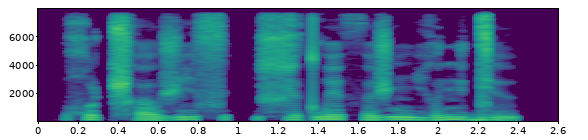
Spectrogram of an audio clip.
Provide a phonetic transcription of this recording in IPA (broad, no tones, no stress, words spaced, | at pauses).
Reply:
χʷɨʈ͡ʂʰɐʊ̯ʒis | ɕɘtwe θɘʒ ŋiʊ̯nʲo dʲɨ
